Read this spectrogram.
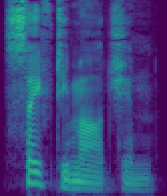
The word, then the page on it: safety margin: British English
